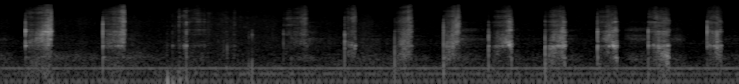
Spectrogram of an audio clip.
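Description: A small solid wooden chopping board, held upright, is scratched along the grain with a wooden pencil. About fourteen short, irregularly spaced strokes produce a dry, bright, raspy scraping. A faint steady low hum sits underneath.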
